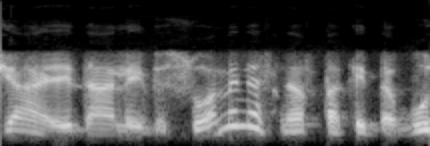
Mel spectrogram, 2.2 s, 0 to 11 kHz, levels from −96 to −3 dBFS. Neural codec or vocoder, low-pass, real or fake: none; 9.9 kHz; real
